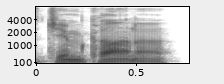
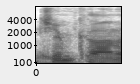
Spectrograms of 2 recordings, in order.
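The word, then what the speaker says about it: Gymkhana: Um the one place I always go to in London is Jim Kana. You're a big fan of Indian food. Yeah. Well, London's got amazing Indian. Jim Kana is the best probably Indian some of the best Indian food I've ever had.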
